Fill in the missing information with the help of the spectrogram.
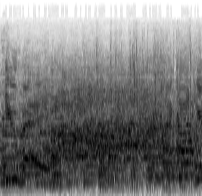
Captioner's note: laughs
